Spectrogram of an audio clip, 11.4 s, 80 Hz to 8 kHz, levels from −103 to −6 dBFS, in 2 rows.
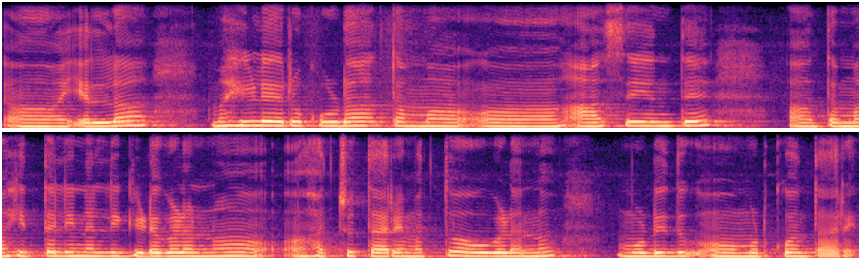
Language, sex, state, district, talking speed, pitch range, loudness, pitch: Kannada, female, Karnataka, Belgaum, 85 wpm, 220-245 Hz, -15 LUFS, 225 Hz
